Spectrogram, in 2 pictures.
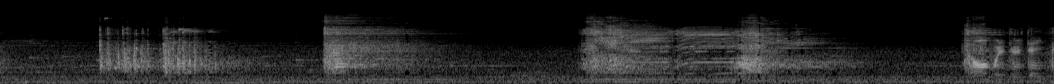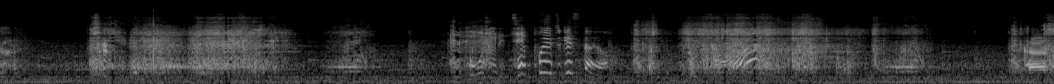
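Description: Sword strikes and magic blasts crash in bursts.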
